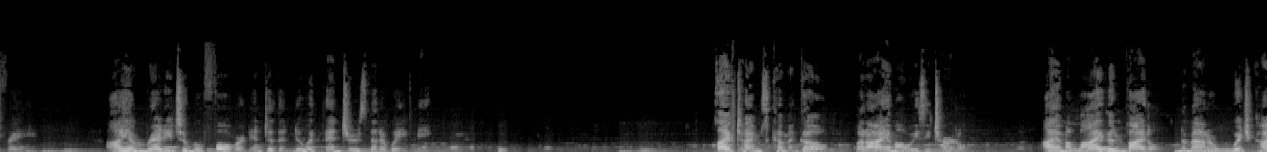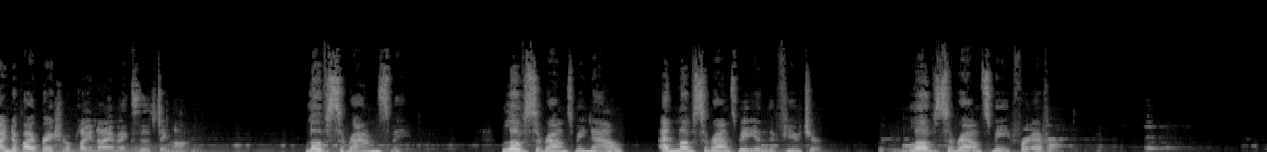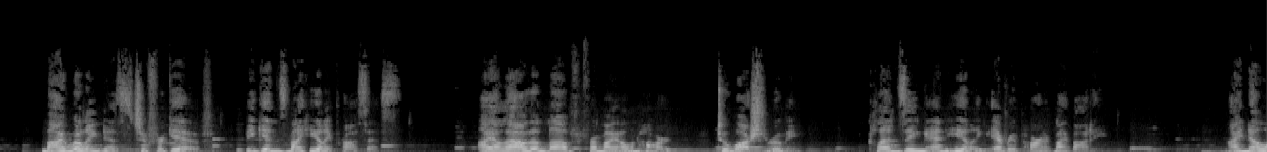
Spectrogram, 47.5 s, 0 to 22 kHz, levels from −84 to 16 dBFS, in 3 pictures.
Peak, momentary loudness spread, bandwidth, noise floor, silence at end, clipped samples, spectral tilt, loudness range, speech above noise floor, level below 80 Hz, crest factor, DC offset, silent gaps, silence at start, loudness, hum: 0 dBFS; 21 LU; 14.5 kHz; -72 dBFS; 0 s; under 0.1%; -4 dB/octave; 9 LU; 52 dB; -72 dBFS; 22 dB; under 0.1%; none; 0.1 s; -20 LUFS; none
